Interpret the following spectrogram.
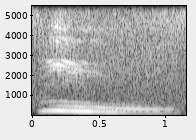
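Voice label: "jyu4", Cantonese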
